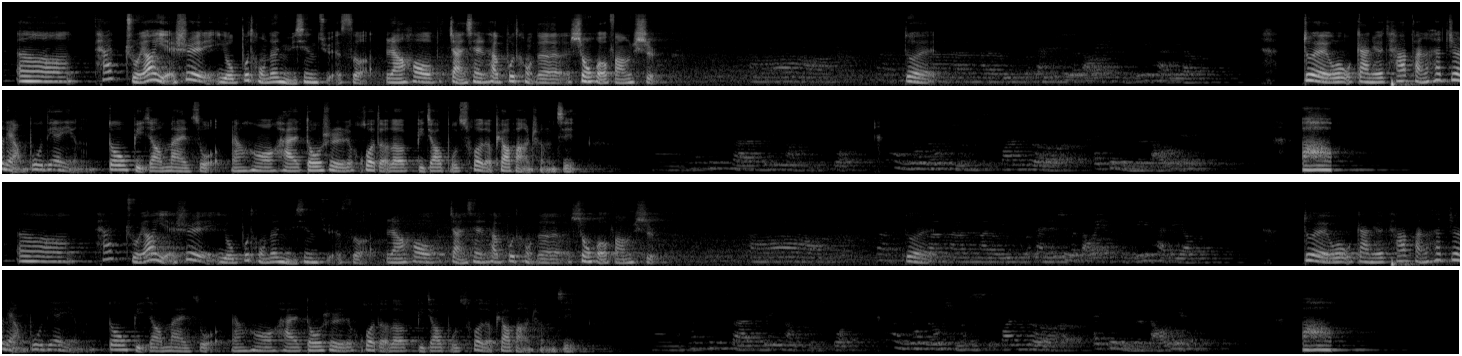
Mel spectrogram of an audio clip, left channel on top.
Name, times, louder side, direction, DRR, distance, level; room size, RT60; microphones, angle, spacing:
voice 1, 0.1-6.6 9.0-9.3 12.6-12.7 13.0-20.3 27.6-27.9, left 6 dB, 70° left, 0.4 m, -31 dB
sound 1, 3.3-10.8, left 1 dB, 15° left, 5.0 m, -54 dB
voice 2, 7.5-8.3 8.7-12.0 21.1-23.1 23.4-26.5, right 2 dB, 80° right, 5.9 m, -50 dB
17.5 x 15.0 x 5.0 m
head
